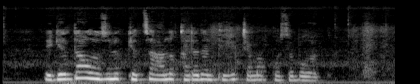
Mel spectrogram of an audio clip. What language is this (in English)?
Kyrgyz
